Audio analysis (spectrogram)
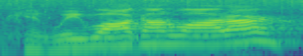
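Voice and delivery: high, loud eager plea; eager question. Acted. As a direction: beg to join in excitedly. Friends begging to try.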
